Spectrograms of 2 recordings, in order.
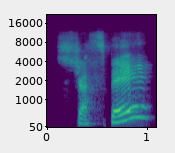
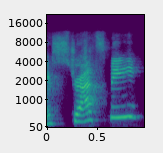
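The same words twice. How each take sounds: First: Strathspey said STRATH-spay, rising; strathspey with the ending as spay; another way to say it. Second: Strathspey said as STRATH-spee, rising; strathspey with the ending as spee; corrected strathspey. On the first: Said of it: "or strathspey". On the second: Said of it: "sorry, strathspey". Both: Shown as a demonstration.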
